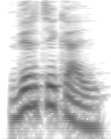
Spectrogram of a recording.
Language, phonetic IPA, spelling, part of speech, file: Russian, [vʲɪrtʲɪˈkalʲ], вертикаль, noun, Ru-вертикаль.ogg
- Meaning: 1. vertical, vertical line 2. file 3. hierarchy, reporting chain (hierarchical power structure)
